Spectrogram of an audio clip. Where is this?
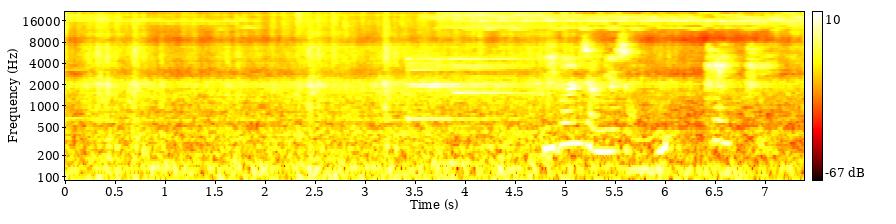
on a bus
